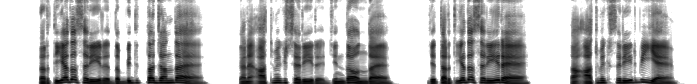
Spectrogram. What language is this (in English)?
Kangri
